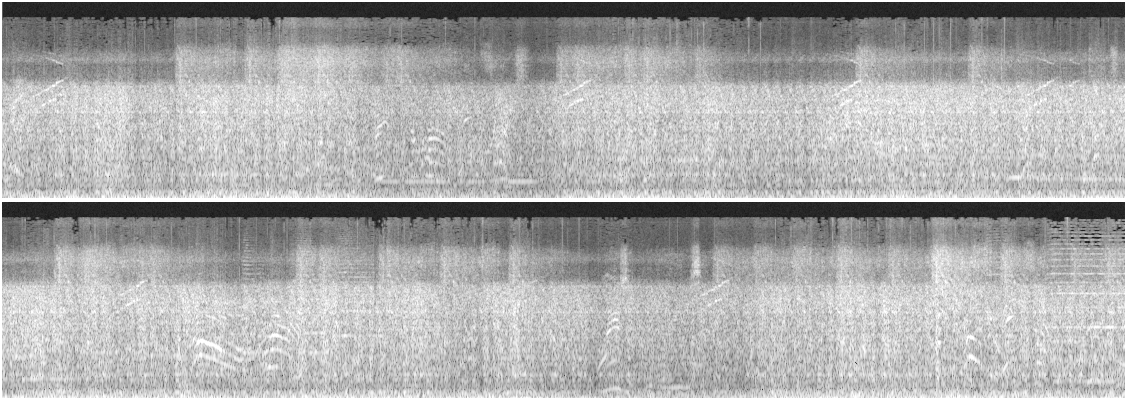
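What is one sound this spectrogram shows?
Laser blasts fire in rapid bursts.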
